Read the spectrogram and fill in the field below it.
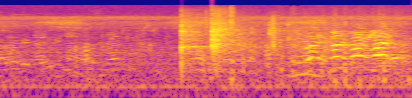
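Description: A baseball bat cracks against a ball outdoors.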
